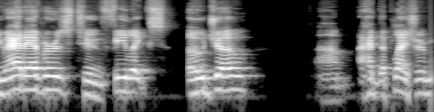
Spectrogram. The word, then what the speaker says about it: Ojo: know that Felix, his last name would be pronounced Ojo.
